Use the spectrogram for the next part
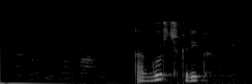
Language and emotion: Russian, neutral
